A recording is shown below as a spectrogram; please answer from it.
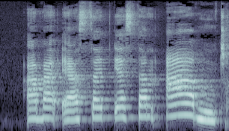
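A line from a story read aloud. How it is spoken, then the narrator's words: Calling out. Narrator (German): rief Gustav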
